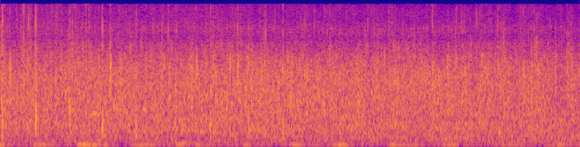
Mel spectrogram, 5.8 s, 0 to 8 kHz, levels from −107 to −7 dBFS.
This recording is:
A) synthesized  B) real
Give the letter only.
B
